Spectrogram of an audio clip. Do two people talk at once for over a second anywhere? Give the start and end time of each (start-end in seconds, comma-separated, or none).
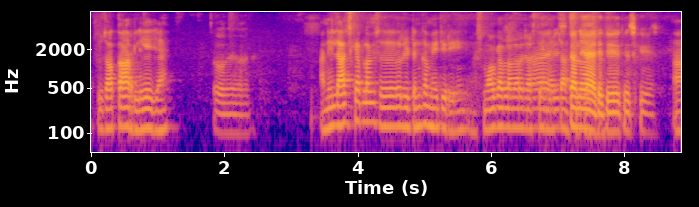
6.5-8.3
